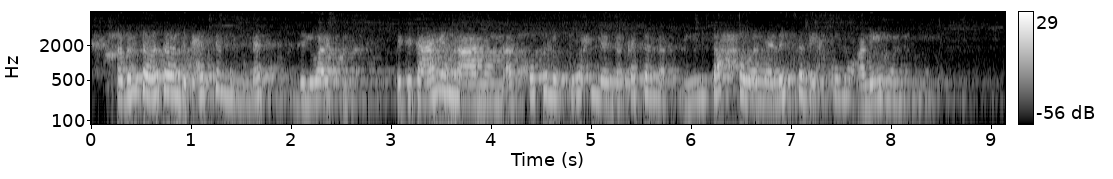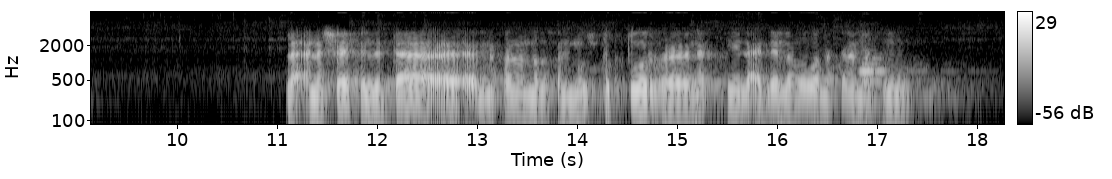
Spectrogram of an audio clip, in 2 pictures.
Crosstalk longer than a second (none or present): none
